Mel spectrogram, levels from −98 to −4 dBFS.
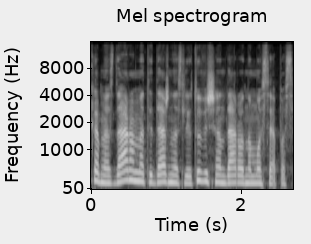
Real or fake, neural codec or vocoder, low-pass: real; none; 14.4 kHz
